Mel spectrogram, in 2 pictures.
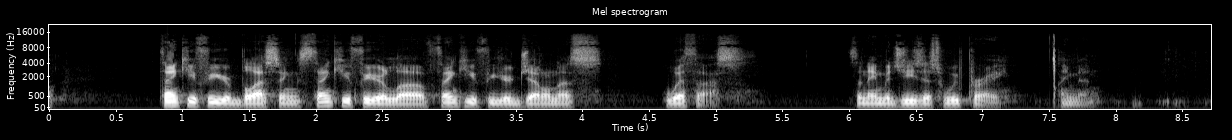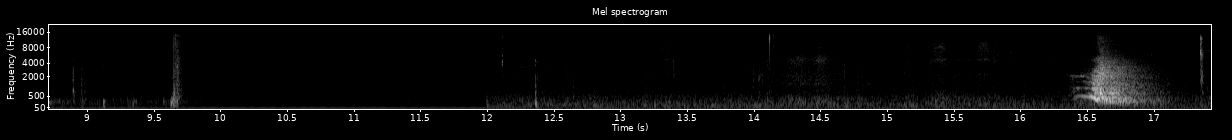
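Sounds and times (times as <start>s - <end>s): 
speech: 0.8s - 5.3s, 6.0s - 7.9s
person sneezing: 16.4s - 17.2s.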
